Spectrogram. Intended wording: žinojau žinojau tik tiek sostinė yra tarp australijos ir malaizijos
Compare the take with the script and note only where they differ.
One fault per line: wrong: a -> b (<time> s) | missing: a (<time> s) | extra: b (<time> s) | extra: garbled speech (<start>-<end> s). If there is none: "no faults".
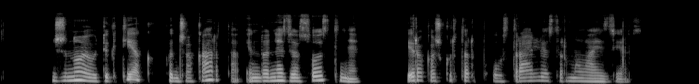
missing: žinojau (0.9 s)
extra: kad džakarta indonezijos (1.7 s)
extra: kažkur (4.3 s)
